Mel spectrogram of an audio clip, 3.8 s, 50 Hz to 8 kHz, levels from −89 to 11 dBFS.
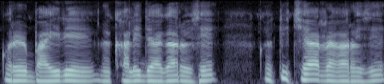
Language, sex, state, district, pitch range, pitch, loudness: Bengali, male, Assam, Hailakandi, 130-145 Hz, 135 Hz, -17 LUFS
